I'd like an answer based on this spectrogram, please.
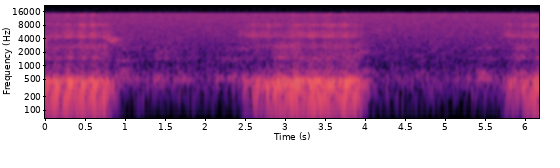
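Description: Loud, rattling snores on each breath in, about 20 a minute, with quiet breathing out between them; snoring.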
